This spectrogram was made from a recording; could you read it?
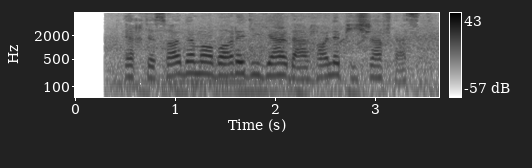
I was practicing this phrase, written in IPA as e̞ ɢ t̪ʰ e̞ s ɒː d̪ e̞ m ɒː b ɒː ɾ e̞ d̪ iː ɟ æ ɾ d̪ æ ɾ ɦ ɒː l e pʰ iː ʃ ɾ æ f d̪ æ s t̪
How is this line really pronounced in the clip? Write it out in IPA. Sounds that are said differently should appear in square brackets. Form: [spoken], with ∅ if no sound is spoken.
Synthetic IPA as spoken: e̞ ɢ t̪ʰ e̞ s ɒː d̪ e̞ m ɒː b ɒː ɾ e̞ d̪ iː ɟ æ ɾ d̪ æ ɾ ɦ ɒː l e pʰ iː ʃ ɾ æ f [t̪] æ s t̪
